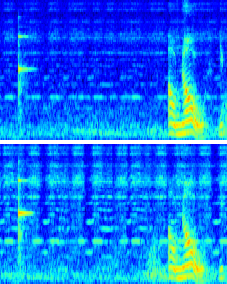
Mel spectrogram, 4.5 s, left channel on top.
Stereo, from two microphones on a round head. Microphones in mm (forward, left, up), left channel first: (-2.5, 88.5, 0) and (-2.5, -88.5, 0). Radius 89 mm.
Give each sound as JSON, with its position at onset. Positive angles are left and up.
{"t": 0.4, "sound": "a piano", "side_deg": -25, "distance_m": 2.0}
{"t": 3.4, "sound": "a woman speaking", "side_deg": 25, "distance_m": 1.4}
